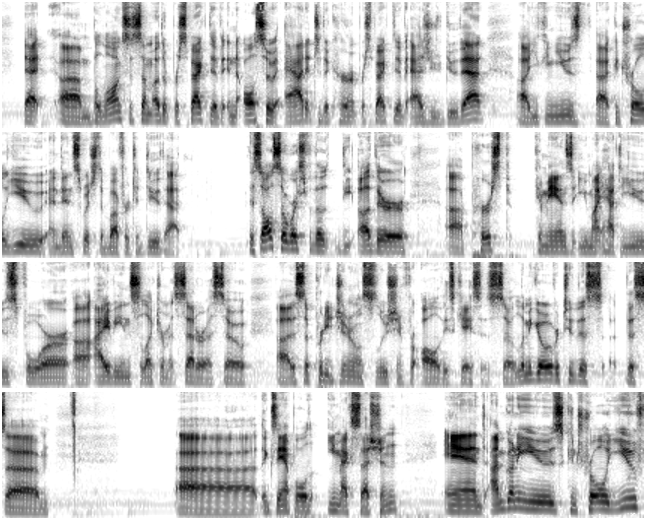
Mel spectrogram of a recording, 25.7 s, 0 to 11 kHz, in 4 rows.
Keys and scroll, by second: 18.6 ctrl+g, 25.5 ctrl+alt+u.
